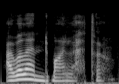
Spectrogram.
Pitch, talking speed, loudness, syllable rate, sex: 185 Hz, 250 wpm, -17 LUFS, 6.1 syllables/s, female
